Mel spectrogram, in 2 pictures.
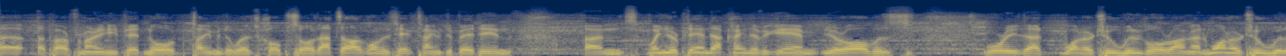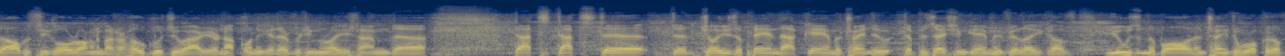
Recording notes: Hurling: Cork v Kilkenny, Allianz National Hurling League Division 1A Round 2. We’ll be live in Supervalu Páirc Uí Chaoimh for full live commentary.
